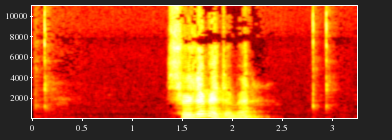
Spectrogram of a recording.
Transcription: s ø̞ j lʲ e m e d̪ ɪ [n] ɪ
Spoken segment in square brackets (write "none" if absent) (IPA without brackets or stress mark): m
